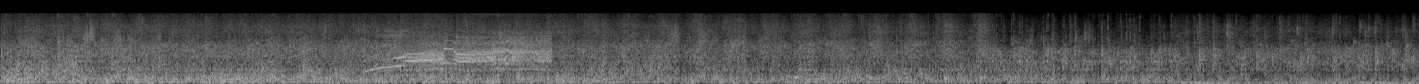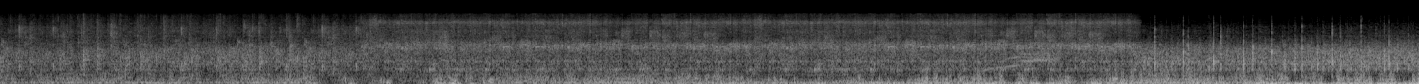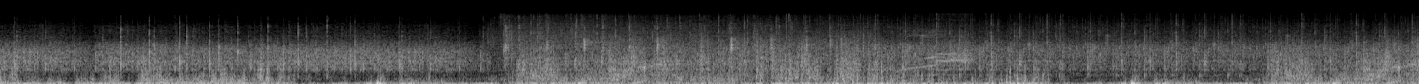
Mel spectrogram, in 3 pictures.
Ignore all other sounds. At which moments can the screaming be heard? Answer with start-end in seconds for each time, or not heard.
3.6-5.5, 24.1-24.9, 37.4-38.2.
